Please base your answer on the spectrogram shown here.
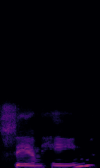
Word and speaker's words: Samhain: own personal pet peeve, a lot of people will pronounce it, if you're not a witch or into any of that stuff, because it looks like it's spelled Sam Hain, but it's actually pronounced Samhain.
